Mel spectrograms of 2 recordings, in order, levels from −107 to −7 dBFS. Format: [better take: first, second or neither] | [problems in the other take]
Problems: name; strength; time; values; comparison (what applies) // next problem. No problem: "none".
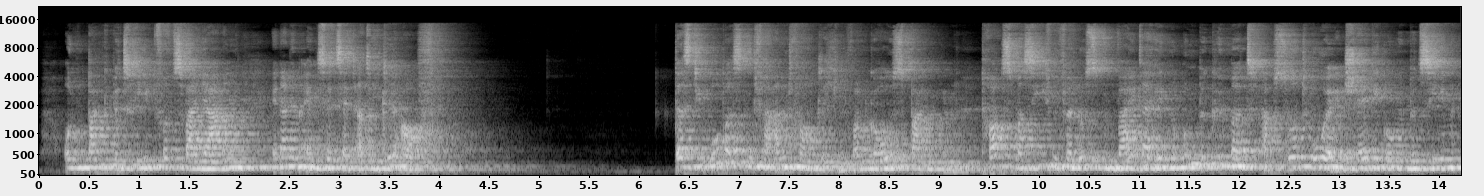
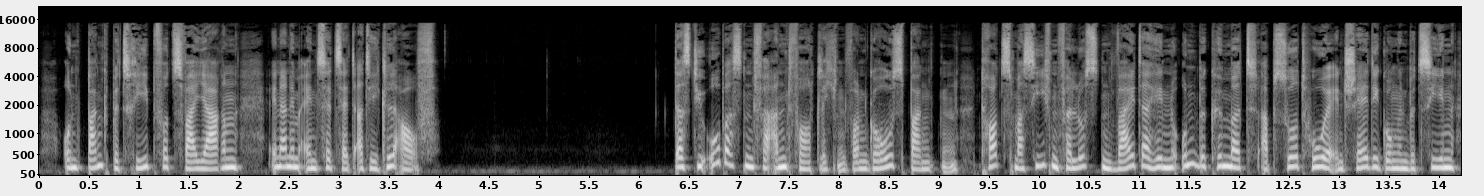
second | off-mic speech; far // room echo; noticeable; dies away in 1.1 s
